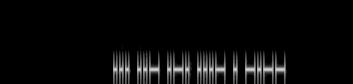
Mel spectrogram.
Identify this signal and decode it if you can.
Morse code, heard as a keyed tone, about 39 wpm, 700 Hz. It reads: SURVEY
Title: Top 1501-1750 Words 40wpm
